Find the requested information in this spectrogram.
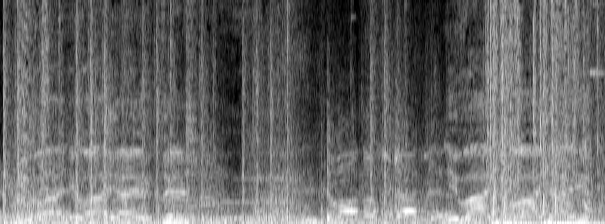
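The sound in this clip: Gunfire in a war film scene: an ambush on a mountain road in a gorge, with shots fired over a UAZ vehicle. Rapid cracking shots sound through a dense, steady mix, under loud, strained voices shouting throughout.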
